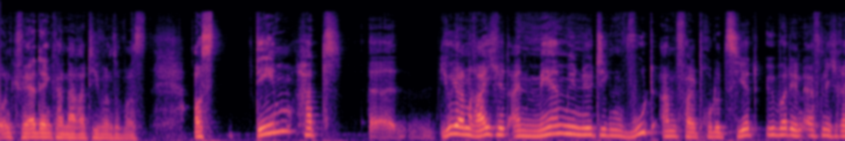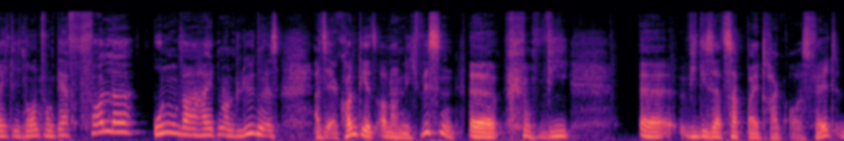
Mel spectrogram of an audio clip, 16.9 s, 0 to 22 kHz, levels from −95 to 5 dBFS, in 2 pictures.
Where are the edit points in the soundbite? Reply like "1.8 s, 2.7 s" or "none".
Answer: 11.6 s, 13.1 s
